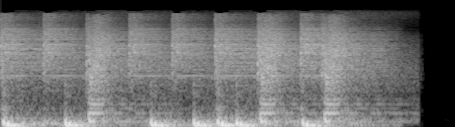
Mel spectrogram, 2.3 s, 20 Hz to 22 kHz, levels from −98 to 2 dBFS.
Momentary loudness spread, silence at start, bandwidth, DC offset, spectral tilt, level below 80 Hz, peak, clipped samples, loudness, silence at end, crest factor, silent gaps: 6 LU; 0 s; 15 kHz; under 0.1%; -4 dB/octave; -28 dBFS; 0 dBFS; under 0.1%; -16 LUFS; 0.25 s; 16 dB; none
